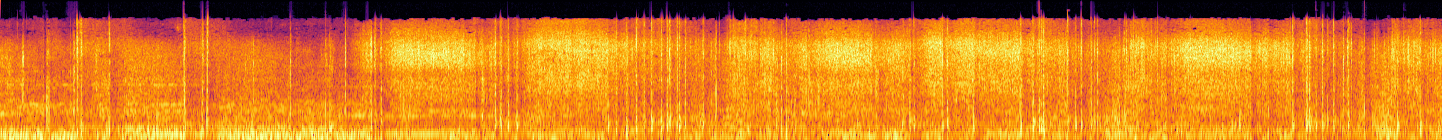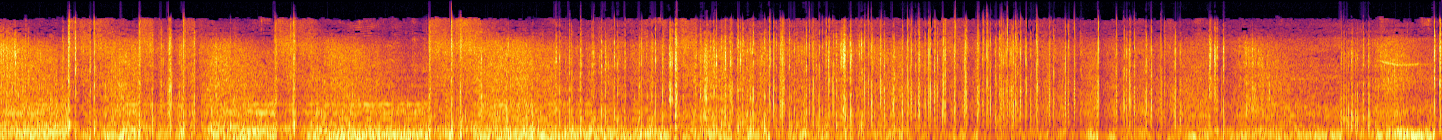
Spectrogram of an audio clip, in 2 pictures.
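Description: Fireworks display: rapid, overlapping bangs from aerial shells and bursts of crackling from glittering stars and rising comets.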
